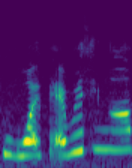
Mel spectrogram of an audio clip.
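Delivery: acted, very high, stunned and shocked disbelief. Retelling a contestant's question about removing makeup: imitating someone shocked. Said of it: "in a way where she was so shocked".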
